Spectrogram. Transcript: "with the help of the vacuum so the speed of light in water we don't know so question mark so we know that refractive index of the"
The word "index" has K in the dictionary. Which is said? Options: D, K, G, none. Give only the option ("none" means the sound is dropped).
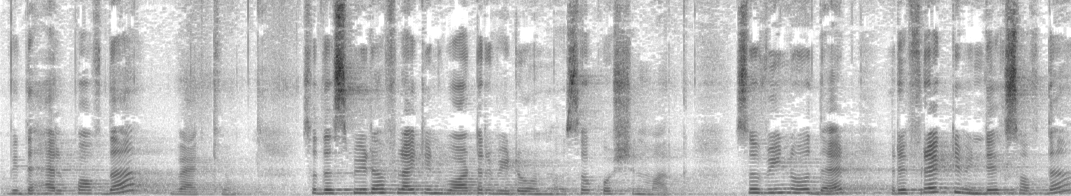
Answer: K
